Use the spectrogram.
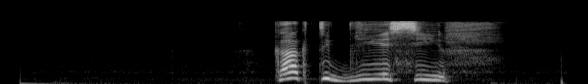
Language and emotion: Russian, angry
